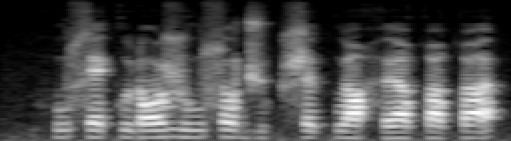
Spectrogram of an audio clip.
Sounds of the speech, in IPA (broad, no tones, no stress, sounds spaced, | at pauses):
h u ɬ ɛ k u ɽ ɔ ʐ u ɬ ɔ d͡ʒ u k ʂ ɛ kʷ ɑ h ɜ qʷ ɛ qʷ a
